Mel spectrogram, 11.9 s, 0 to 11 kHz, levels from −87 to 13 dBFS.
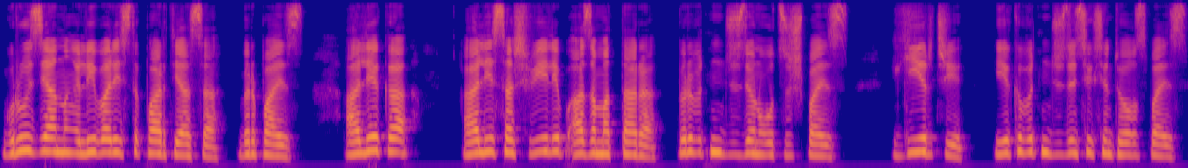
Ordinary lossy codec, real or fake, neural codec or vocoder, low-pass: none; real; none; 9.9 kHz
